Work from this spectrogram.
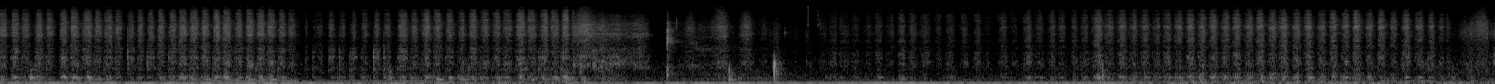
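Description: A wooden colored pencil, held at a low angle, rubs back and forth across a flat paper coloring book page while shading. The result is a steady, bright, scratchy rasp over a constant low hum, broken by two sharp ticks near the middle.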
